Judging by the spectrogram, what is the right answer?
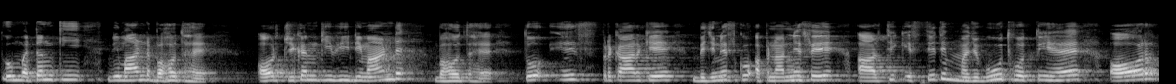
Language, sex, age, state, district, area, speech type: Hindi, male, 30-45, Uttar Pradesh, Hardoi, rural, spontaneous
